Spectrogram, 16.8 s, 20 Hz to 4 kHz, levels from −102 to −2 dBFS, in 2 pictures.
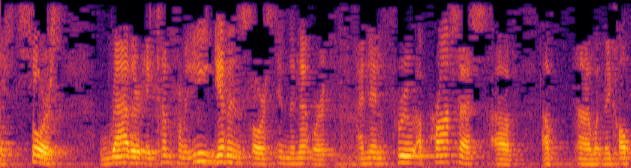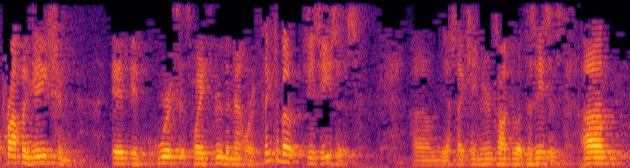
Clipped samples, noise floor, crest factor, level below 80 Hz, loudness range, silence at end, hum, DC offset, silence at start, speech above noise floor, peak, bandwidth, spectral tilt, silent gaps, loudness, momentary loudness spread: under 0.1%; -45 dBFS; 18 dB; -52 dBFS; 6 LU; 0 s; none; under 0.1%; 0 s; 23 dB; -4 dBFS; 4 kHz; -11 dB/octave; none; -22 LUFS; 14 LU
